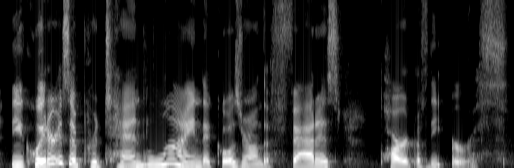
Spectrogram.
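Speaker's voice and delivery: lively, emphatic textbook reading; animated classroom read-aloud with lifted key words; reading aloud to pupils. Acted. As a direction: read the facts out clearly to a class. Reads textbook passage aloud to pupils.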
